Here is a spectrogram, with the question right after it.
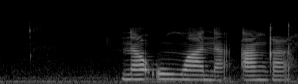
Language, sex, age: Tsonga, female, 19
